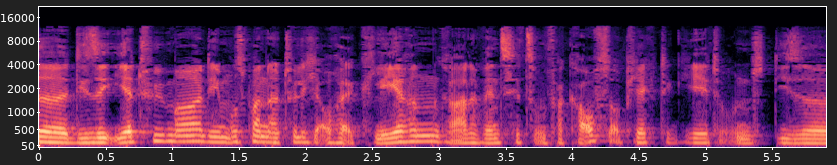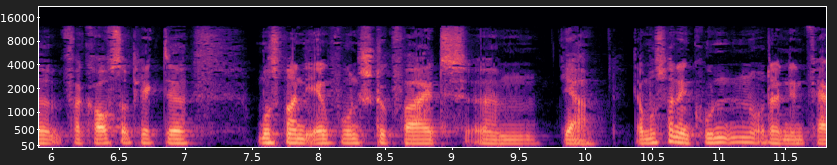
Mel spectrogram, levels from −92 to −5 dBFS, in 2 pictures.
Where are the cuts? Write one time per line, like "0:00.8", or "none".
none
